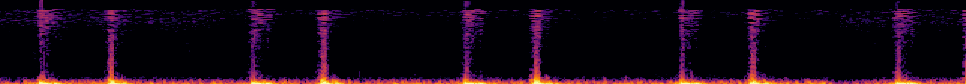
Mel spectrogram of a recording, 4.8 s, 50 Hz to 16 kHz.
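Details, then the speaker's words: Normal heartbeat, heart contracting and relaxing in turn to pump blood through vessels: regular paired lub-dub sounds, about 56 beats a minute. "त्यासाठी हृदयाचे सतत एका पाठोपाठ आकुंचन आणि प्रसरण होत राहतं"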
